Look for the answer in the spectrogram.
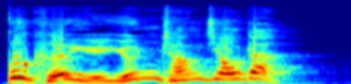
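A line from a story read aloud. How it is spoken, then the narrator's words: Shouting. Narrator (Chinese): 大叫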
